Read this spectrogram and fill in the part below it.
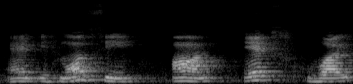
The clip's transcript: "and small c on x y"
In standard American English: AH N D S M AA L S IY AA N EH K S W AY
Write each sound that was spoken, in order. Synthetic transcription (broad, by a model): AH N D S M AA L S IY AA N EH K S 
